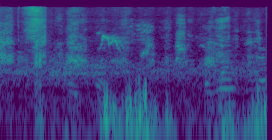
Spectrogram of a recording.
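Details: A Staffordshire Bull Terrier in a fight or rough play gives low, rumbling growls in short rough bursts, while a voice speaks French nearby.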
